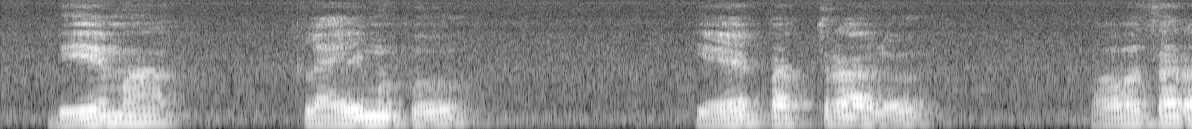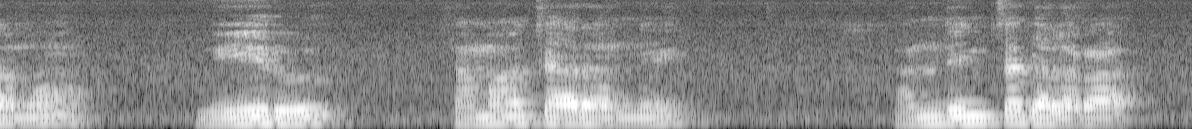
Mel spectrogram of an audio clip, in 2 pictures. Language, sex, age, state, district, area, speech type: Telugu, male, 60+, Andhra Pradesh, Krishna, urban, read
